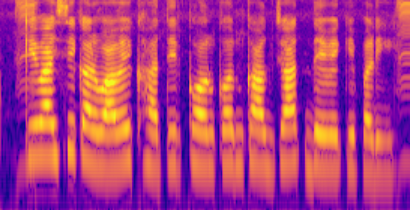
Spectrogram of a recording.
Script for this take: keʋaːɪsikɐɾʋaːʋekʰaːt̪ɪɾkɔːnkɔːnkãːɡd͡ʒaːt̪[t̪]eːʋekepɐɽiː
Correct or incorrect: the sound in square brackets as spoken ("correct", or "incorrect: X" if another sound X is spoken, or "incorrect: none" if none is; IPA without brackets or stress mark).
incorrect: d̪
